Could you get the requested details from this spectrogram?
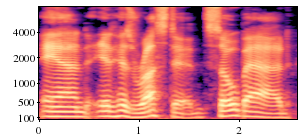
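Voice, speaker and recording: A man in his forties co-hosting a relaxed live chat from home. He talks in a chatty, meandering way, with a voice of ordinary pitch for a man, and loops from one story into the next. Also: drawn-out words. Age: 40s. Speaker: co-host.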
